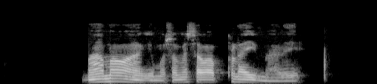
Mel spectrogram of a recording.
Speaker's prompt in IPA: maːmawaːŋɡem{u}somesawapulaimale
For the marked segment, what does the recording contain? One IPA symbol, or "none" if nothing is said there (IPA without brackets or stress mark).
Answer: u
